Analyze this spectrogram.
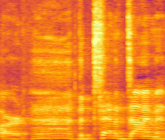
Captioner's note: gasps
